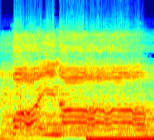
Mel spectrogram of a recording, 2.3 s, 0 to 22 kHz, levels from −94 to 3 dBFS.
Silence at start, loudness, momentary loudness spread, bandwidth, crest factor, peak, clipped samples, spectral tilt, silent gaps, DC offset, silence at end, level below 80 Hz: 0 s; -7 LUFS; 2 LU; 13 kHz; 8 dB; 0 dBFS; 3%; -4 dB/octave; none; under 0.1%; 0 s; -14 dBFS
